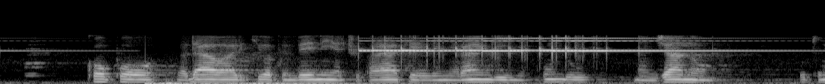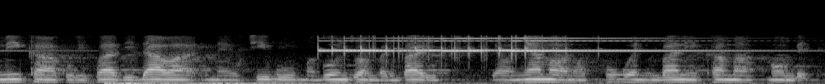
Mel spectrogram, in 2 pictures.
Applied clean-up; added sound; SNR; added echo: none; Bell; -2 dB; reverberation time 1.4 s.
